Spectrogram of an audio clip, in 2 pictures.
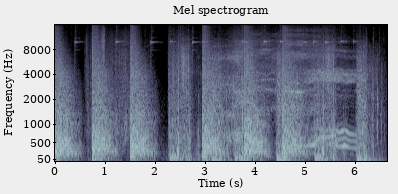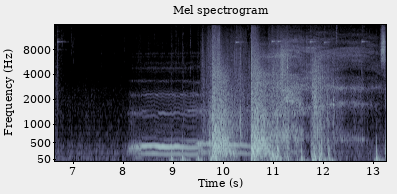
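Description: Rapid gunfire bursts in the video game Resident Evil 0: sharp repeated shots in clusters, a short quiet gap, then door and mechanical sounds and more shooting.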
